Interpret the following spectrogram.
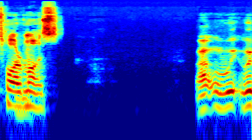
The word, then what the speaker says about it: Hormuz: But for whatever reason that yeah, they don't for Armuz not Hormuz. Yeah. Yeah. It's Hormuz. In the Persian pronunciation is Hormuz.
